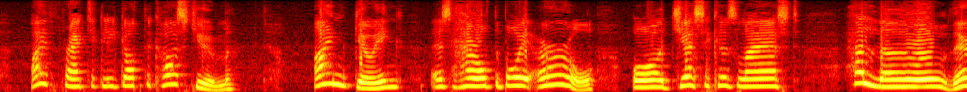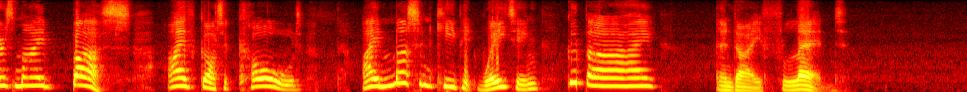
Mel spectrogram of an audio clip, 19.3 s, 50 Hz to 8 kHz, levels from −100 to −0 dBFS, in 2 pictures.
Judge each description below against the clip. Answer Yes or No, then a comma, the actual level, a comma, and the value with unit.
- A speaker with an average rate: No, slow, 100 wpm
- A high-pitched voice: Yes, high, 240 Hz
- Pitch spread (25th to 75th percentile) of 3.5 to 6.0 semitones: Yes, average, 4.4 semitones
